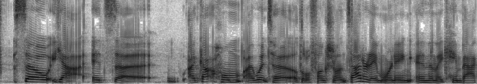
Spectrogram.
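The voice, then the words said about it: Congested, stuffy sinus-infection voice. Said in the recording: “both had sinus infections, so if you can tell, my voice is, it's a little Amazing Amy”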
